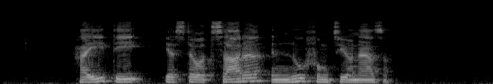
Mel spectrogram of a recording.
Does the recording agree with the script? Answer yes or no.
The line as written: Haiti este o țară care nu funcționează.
no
